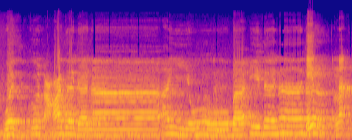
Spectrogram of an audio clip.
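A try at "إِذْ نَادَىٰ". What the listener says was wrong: Bukan id tapi idnada, nggak boleh kol-kolan.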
